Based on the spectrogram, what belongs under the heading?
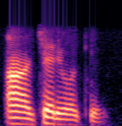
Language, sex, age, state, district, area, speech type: Tamil, male, 18-30, Tamil Nadu, Thanjavur, rural, conversation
